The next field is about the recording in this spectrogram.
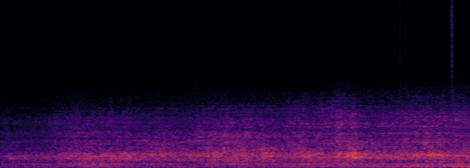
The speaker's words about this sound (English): Well, here's another airplane.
